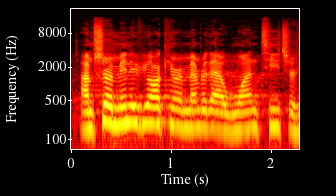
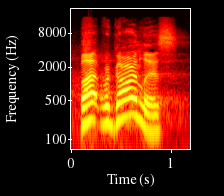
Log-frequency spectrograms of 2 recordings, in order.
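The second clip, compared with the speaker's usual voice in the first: suddenly much louder and higher, rallying the crowd; rousing emphasis; 6 semitones higher, 12 dB louder than usual. Real, not acted. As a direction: punch it out to lift the room. Rousing graduation speech turning point.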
